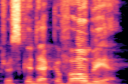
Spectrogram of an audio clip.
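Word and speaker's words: triskaidekaphobia: And we do have you did pronounce it correctly, Tom. Triska-Deka-Phobia.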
